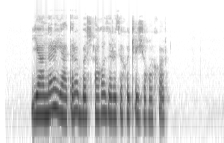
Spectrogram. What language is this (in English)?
Adyghe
